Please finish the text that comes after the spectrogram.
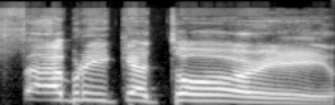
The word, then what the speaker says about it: Fabbricatore: my name right backstage he says fabricator like you know because he's from New York so he he gets it he knew he knew how to pronounce the last name right away so it was I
